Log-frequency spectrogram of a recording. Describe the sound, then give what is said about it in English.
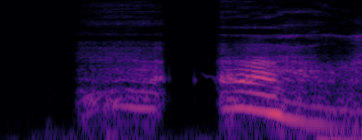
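A man groans as he walks back to the couch from the kitchen after Thanksgiving: a short breathy vocal sound, then a longer, louder groan with falling pitch. “he finished up whatever he was doing in the kitchen and walked back to the couch with a groan, and that's when my recorder started picking him up again.”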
